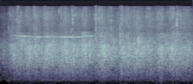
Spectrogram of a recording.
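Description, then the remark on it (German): Steady audience applause, a dense wash of many hands clapping at an even, sustained loudness for about three seconds, with no voices over it. “Kann man einen großen Applaus.”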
